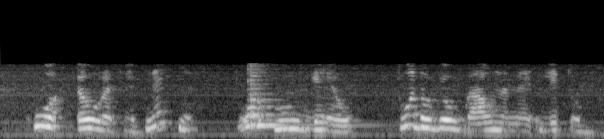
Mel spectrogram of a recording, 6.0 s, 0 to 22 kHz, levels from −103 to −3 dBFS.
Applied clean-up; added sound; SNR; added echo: none; Bowed string instrument; 6 dB; none.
